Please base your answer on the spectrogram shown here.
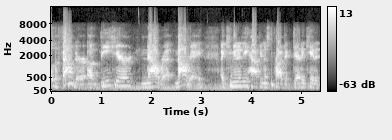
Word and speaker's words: Nowra: And am I pronouncing the town right? Is it Nowra or Nowra? It's Nowra.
